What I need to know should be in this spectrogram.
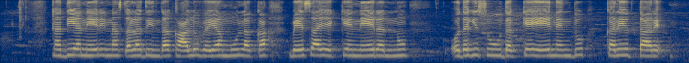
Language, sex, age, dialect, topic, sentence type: Kannada, female, 31-35, Central, agriculture, question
